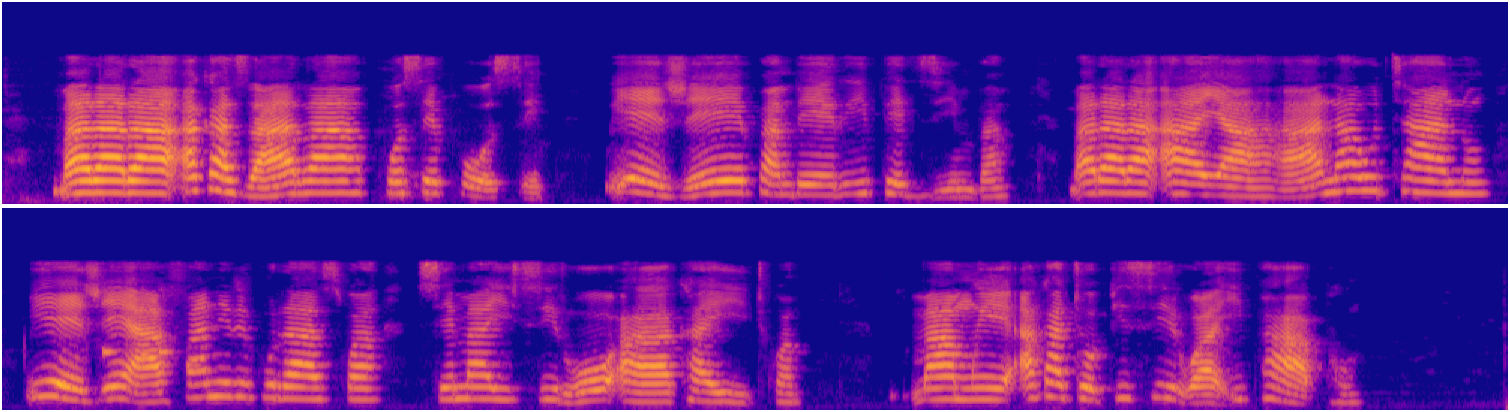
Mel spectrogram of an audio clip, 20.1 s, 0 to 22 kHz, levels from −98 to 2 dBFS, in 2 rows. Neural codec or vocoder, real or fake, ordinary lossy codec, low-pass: none; real; AAC, 48 kbps; 7.2 kHz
